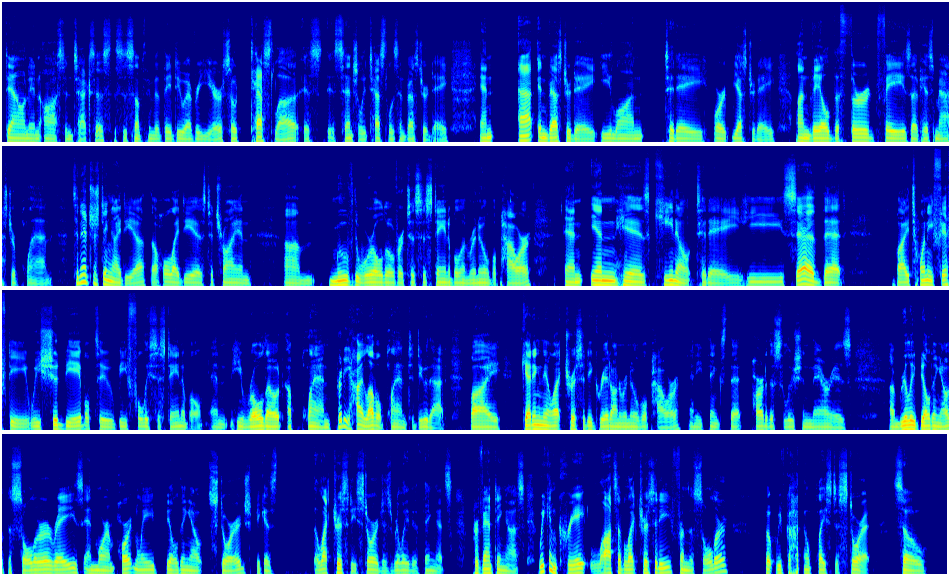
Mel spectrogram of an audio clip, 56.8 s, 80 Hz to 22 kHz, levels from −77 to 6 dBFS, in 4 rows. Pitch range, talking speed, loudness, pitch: 90-110 Hz, 155 wpm, -29 LUFS, 100 Hz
